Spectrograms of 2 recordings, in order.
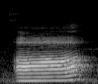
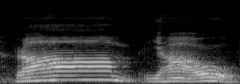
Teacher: हम जोर से बोलते हैं आलाप लेकर के, तो उसको बोलते हैं प्लुत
